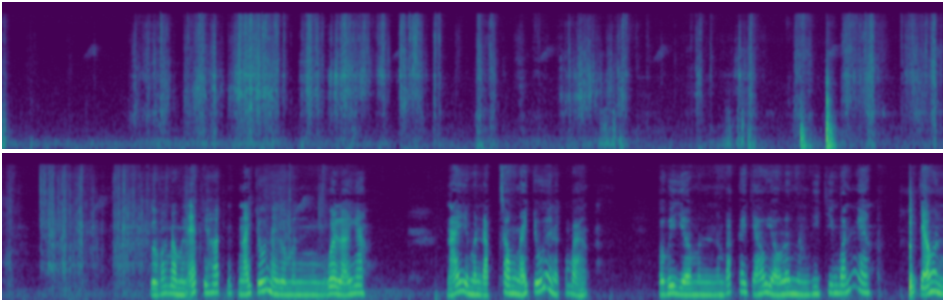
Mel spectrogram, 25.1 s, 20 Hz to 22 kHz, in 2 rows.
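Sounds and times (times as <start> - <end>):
plastic bag crinkling: 1.6 - 15.4, 16.0 - 17.0
dull thumps on cutting board: 10.6 - 11.2.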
